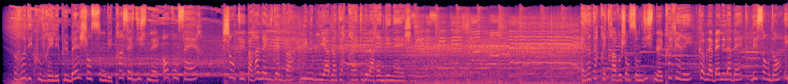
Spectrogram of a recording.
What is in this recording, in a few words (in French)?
Voix Off Pub TV; Disney Channel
